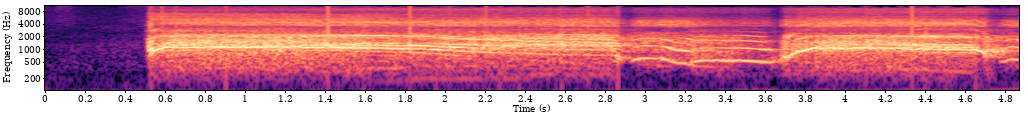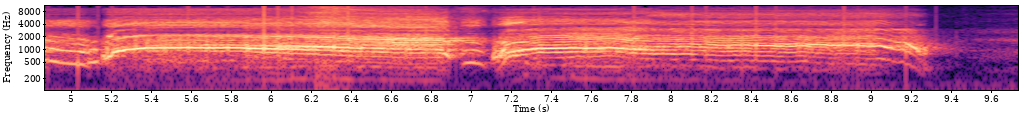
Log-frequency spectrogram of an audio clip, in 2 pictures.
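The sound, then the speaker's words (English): Loud, agonized male screaming by actors in long sustained howls broken by a few brief gaps, made to sound like someone burning in hell, with several anguished voices seemingly layered together. “So that was people that he was getting all the actors to make it sound like you're burning in hell,”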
